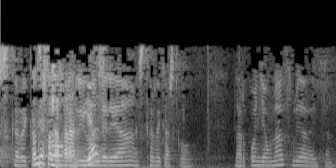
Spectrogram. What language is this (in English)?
Basque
